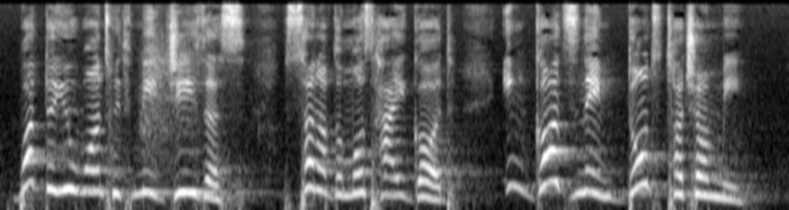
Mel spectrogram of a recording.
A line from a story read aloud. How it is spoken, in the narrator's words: He shouted at the top of his voice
